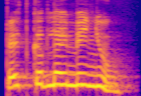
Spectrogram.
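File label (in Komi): петкӧдлӧй меню, Komi, female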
